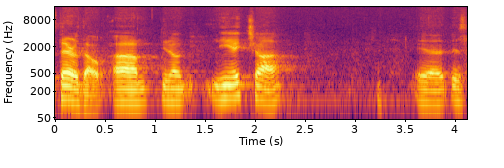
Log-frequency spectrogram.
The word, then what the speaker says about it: Nietzsche: know it would know that's a two-syllable word nietzsche okay um even even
